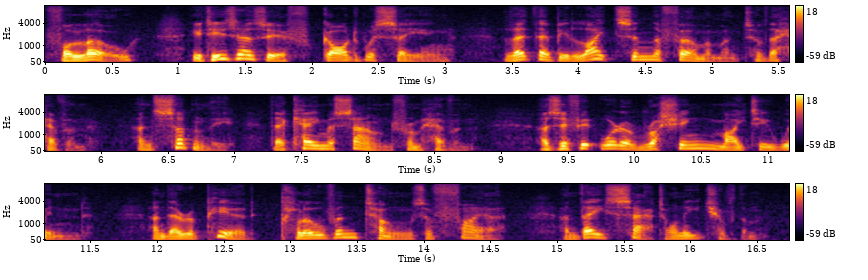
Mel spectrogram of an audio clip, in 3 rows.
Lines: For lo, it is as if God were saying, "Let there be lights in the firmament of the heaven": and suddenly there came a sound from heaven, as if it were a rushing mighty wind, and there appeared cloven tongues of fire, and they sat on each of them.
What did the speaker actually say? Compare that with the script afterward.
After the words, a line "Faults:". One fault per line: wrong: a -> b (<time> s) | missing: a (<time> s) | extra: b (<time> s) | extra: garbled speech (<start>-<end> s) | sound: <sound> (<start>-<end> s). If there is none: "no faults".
For lo, it is as if God were saying, "Let there be lights in the firmament of the heaven": and suddenly there came a sound from heaven, as if it were a rushing mighty wind, and there appeared cloven tongues of fire, and they sat on each of them.
Faults:
no faults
